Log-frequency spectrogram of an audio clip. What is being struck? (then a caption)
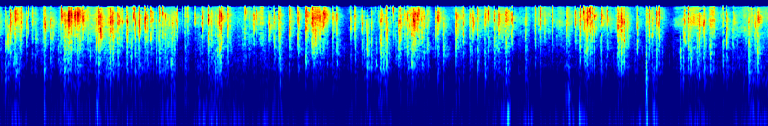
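Plastic air column cushion wrap. Clear, inflated plastic air column cushion wrap packaging is squeezed and crinkled by gloved hands. The result is a dense, continuous stream of bright crinkling and crackling with no pauses, punctuated by occasional soft low thumps as the air columns are pressed.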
